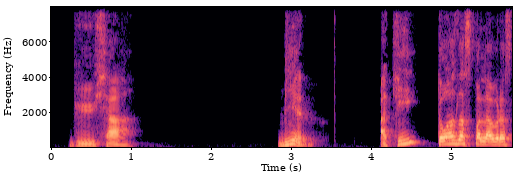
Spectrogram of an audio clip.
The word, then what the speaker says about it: Bücher: Y aquí tenemos de nuevo la C con la H y esto suena Bücher, Bücher, Bücher. Bien, aquí todas las palabras que pronunciamos con CH suenan sh.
